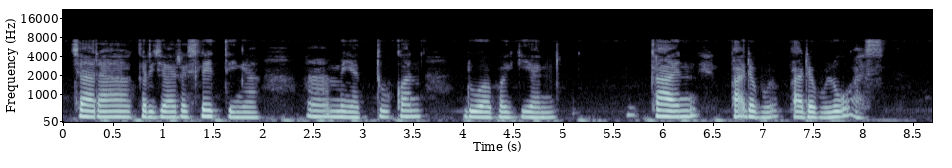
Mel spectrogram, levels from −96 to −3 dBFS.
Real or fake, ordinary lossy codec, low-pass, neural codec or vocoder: real; none; 7.2 kHz; none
